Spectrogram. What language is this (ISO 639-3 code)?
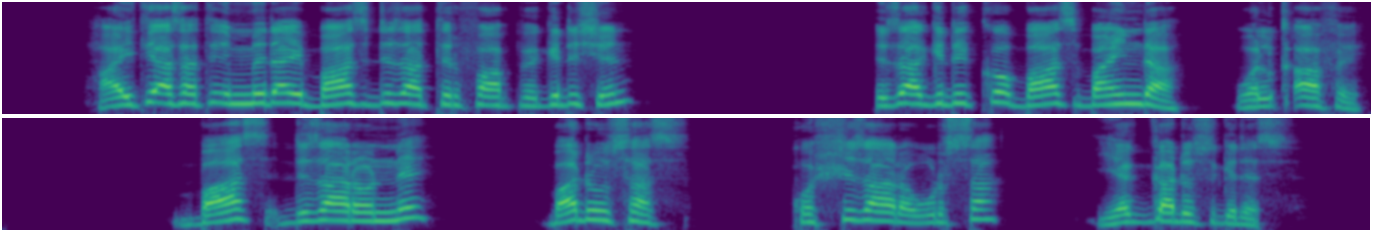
gmv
